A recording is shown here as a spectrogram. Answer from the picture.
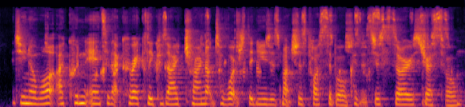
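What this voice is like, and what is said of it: Australian accent. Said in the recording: “I love listening to an Australian accent though ... When I hear an Australian”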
